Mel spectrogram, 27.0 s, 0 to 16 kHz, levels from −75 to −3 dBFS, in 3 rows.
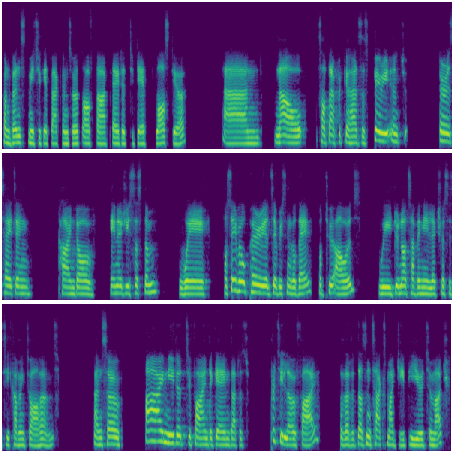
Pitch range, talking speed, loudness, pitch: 155-180 Hz, 155 wpm, -16 LUFS, 165 Hz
